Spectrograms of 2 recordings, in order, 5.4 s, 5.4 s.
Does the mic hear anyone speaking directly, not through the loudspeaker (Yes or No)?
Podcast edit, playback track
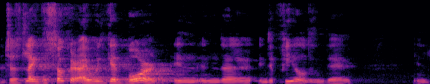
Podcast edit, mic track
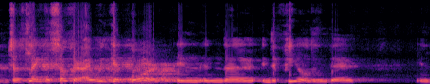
No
